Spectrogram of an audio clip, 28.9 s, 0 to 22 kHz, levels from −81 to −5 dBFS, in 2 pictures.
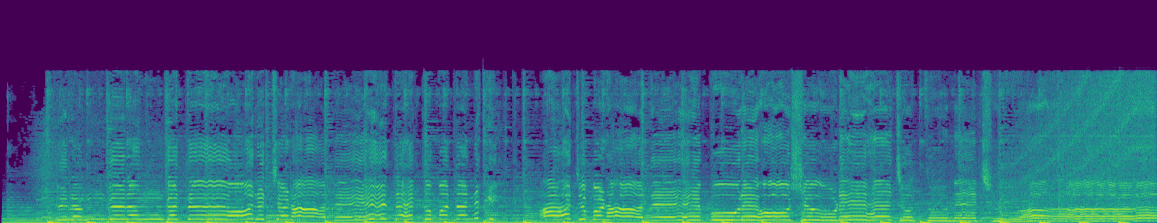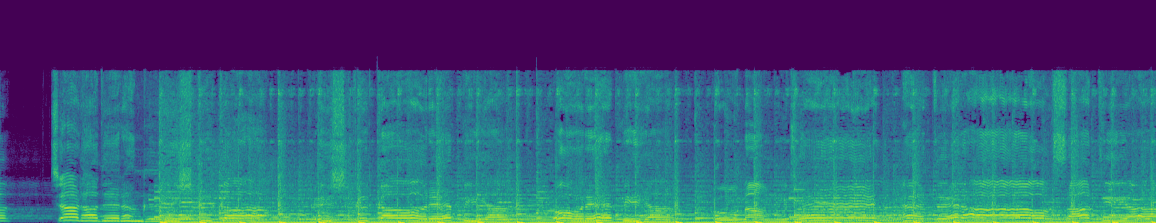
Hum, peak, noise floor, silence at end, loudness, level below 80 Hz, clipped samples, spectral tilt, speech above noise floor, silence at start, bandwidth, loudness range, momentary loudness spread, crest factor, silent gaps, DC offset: none; 0 dBFS; -40 dBFS; 0 s; -14 LUFS; -18 dBFS; under 0.1%; -4.5 dB/octave; 27 dB; 0 s; 15.5 kHz; 3 LU; 6 LU; 12 dB; none; under 0.1%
